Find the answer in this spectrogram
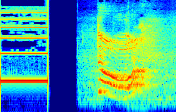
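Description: Colour-bars test-tone beep: one steady, high beep lasting just over half a second that cuts off suddenly. It is followed by a short silence.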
